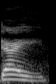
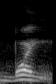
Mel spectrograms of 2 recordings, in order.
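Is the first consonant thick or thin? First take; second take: thin; thick. First: The first consonant is thin and light. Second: The first consonant is thick and heavy. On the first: The speaker calls it wrong. "bukan dai" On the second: The speaker calls it right. "tebalkan huruf dad"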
